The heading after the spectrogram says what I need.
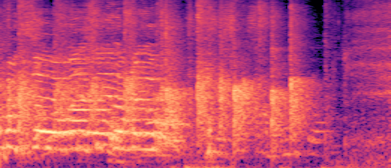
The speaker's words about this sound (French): Est-ce qu'on pourrait juste l'applaudir parce qu'elle a un niveau de stress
